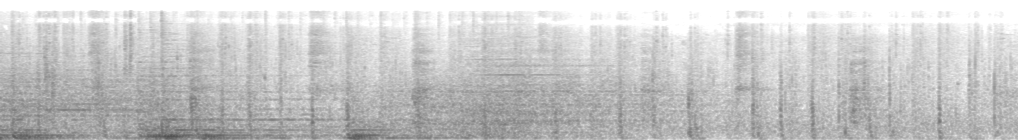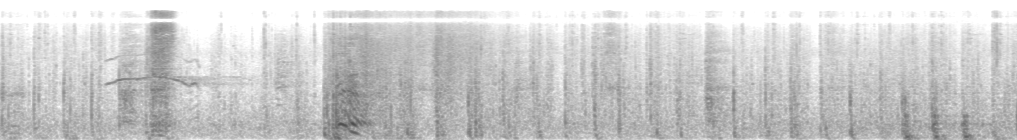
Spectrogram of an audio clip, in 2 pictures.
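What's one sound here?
Footsteps patter quickly over grass and dirt.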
